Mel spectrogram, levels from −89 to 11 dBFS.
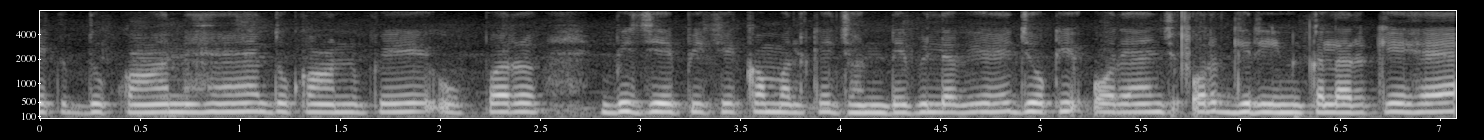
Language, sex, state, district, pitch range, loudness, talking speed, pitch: Hindi, female, Uttar Pradesh, Shamli, 220-230 Hz, -15 LUFS, 180 wpm, 225 Hz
